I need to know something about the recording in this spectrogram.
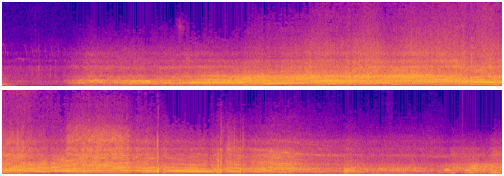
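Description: A single-seater race car engine screams loudly as it accelerates past.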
